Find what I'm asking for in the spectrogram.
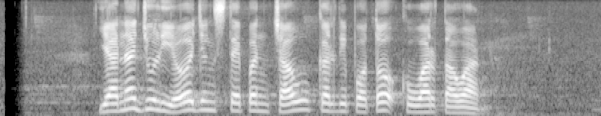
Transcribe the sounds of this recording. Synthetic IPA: janad͡ʒuliɔd͡ʒɨŋst̪ɛpənt͡ʃawkɨrdipɔt̪ɔkuwart̪awan

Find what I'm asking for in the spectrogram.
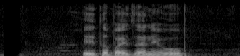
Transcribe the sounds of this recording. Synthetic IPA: jed̪it̪ʌpaĩd͡zaneɦo

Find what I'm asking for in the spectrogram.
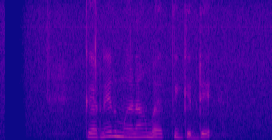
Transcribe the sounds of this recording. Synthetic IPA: ɡ̥arnɪrməŋənaŋbat̪iɡədɛʔ

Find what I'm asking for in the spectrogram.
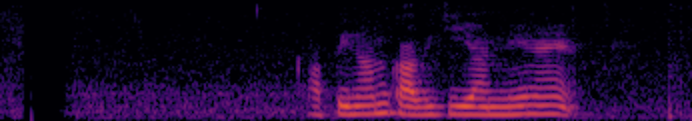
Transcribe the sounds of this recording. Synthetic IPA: apinamkaʋikijanːenɛː

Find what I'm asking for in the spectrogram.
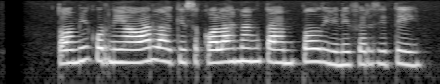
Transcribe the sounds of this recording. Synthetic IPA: t̪ɔmikurniawanlaɡ̥i̤səkolahnaŋt̪ampəljunifɛrs̬it̪i

